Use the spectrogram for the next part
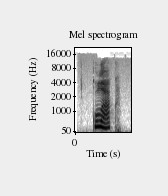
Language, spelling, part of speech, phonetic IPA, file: Russian, кулак, noun, [kʊˈɫak], Ru-кулак.ogg
- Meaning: 1. fist 2. concentrated force 3. cam 4. kulak (a prosperous peasant in the Russian Empire or the Soviet Union, who owned land and could hire workers)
